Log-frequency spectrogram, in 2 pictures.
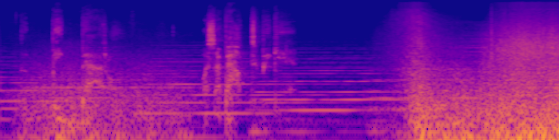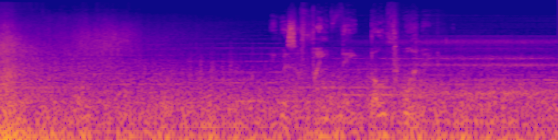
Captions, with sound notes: The big battle was about to begin. (flames blazing) It was a fight that they both wanted...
